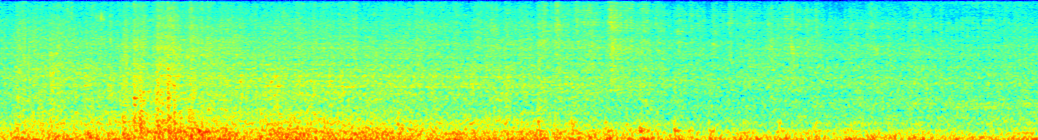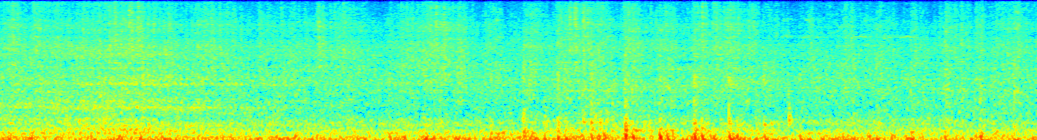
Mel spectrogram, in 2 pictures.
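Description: Florida East Coast Railway freight train's cars rolling steadily past at close range, with steel wheels clicking over the rail as covered hoppers and refrigerated boxcars go by.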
